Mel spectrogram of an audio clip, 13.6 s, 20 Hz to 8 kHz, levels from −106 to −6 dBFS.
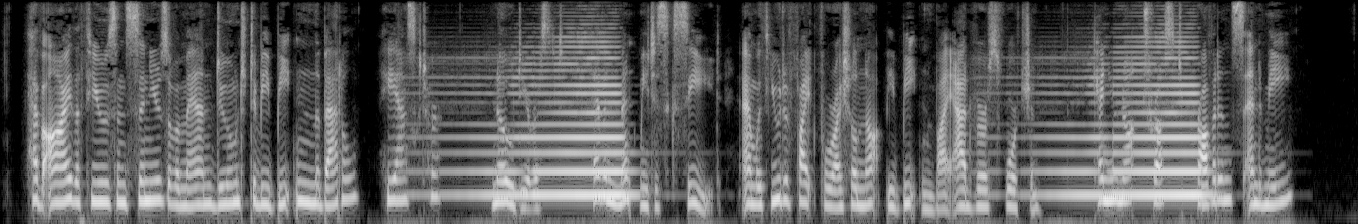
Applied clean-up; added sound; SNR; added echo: neural mask model RNNoise.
